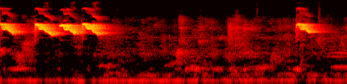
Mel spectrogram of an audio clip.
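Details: Javan white-eye song for luring males, a quick burst of three high, falling chirps, then quiet and one more chirp near the end; faint low hum in the background.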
